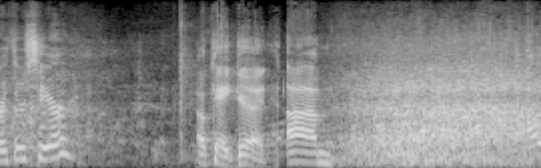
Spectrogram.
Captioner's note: laughter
